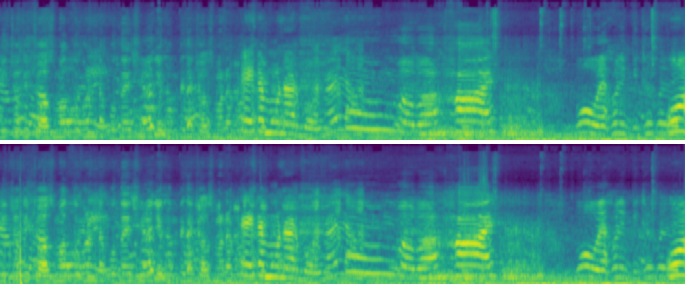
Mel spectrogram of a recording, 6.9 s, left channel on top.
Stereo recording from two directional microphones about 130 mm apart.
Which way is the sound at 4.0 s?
20° left (ahead or behind).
